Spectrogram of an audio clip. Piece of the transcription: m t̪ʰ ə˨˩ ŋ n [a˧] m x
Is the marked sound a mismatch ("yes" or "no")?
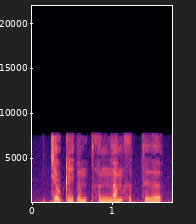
no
